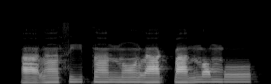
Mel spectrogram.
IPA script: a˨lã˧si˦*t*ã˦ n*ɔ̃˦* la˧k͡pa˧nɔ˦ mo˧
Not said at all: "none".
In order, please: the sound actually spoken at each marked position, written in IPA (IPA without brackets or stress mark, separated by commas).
t, ɔ̃˧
